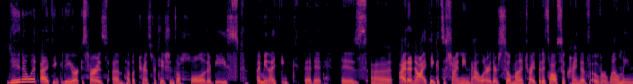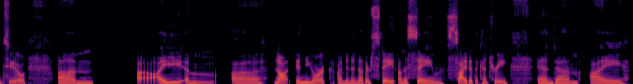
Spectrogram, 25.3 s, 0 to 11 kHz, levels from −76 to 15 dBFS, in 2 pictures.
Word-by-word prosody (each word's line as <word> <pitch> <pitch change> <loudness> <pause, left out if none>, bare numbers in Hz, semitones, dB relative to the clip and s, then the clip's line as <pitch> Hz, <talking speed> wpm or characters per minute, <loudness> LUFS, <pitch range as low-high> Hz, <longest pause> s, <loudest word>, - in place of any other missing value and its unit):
Do 240 +6 0
you 290 +3 +6
know 340 0 +2
what, 345 -1 +3
I 230 0 +6
think 230 -3 -6
New 195 -1 -1
York, 170 0 +2
as 195 - -4
far 155 -3 +3
as, 150 0 0
um, 150 -3 -1
public 155 +1 -4
transportation's 150 0 -4
a 145 - +3
whole 145 +1 0
other 135 -1 0
beast. 135 - -5 0.2
I 175 - +3
mean, 165 -4 +1
I 150 +3 +2
think 150 -2 -10 0.3
that 150 -2 -1
it 145 - -2 0.4
is, 145 -2 -1
uh, 75 - 0 0.2
I - - +8
don't - - +6
know, 145 0 +5
I 190 - +6
think 200 -2 -1
it's 175 - -4
a - - -3
shining 150 -3 -1
valor, 125 - +1
there's 135 +2 -2
so 170 -2 +2
much, 165 +1 0
right, 155 +1 +3
but 175 - +2
it's 155 +1 -1
also 165 -1 +4
kind 150 -1 -2
of 145 -2 0
overwhelming 130 -1 -2
too, - - -2 0.7
um, 140 -2 +1 0.9
I 155 -3 +2
am, 140 - -4 0.4
uh, 70 - 0 0.3
not 155 -2 +4
in 175 +1 +1
New 180 -2 +3
York, 135 0 +1 0.2
I'm 150 -1 -2
in 145 0 -3
another 145 0 -1
state 145 0 +1
on 160 +1 0
the 155 - 0
same 140 -2 +1
side 165 -2 +3
of 160 - +2
the 130 - -4
country, 135 -1 -3 0.6
and, 145 -1 0
um, 135 -2 0 0.2
I 140 -1 0
145 Hz, 160 wpm, -26 LUFS, 140-160 Hz, 0.9 s, I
